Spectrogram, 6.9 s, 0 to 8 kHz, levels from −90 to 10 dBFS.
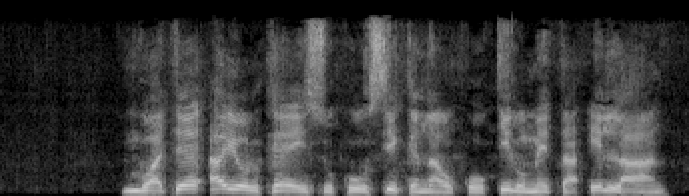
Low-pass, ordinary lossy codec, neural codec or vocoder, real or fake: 7.2 kHz; AAC, 32 kbps; codec, 44.1 kHz, 7.8 kbps, Pupu-Codec; fake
